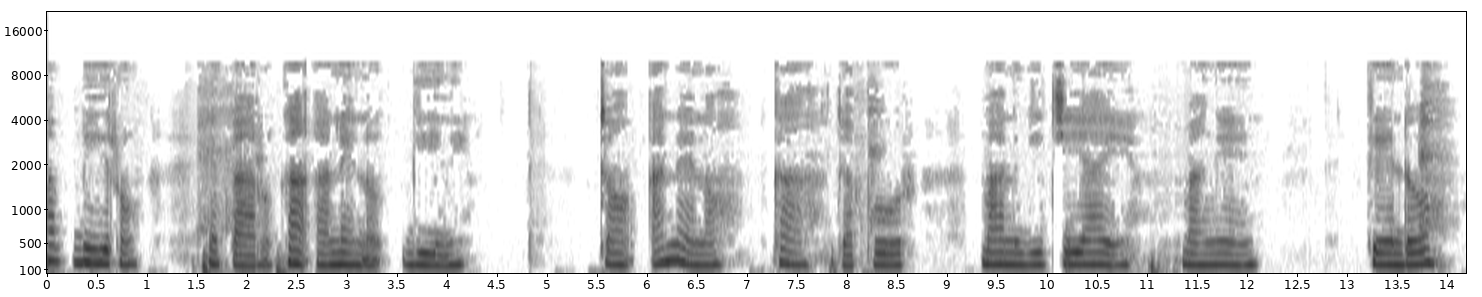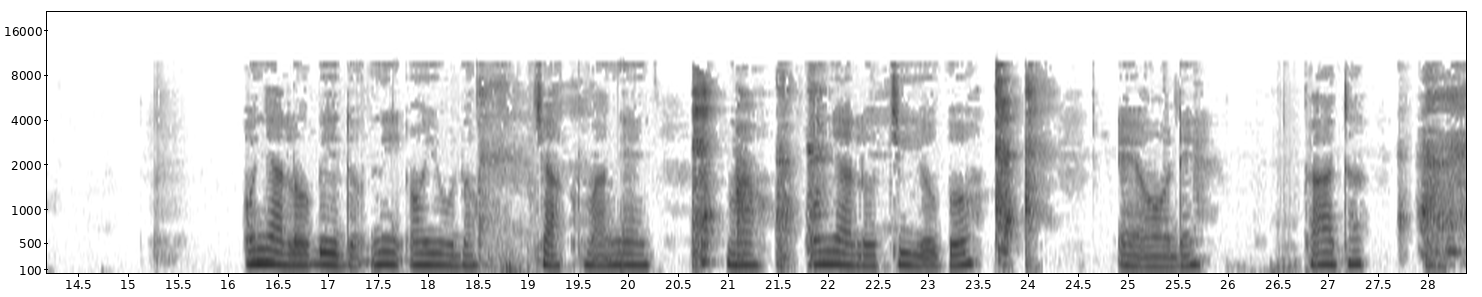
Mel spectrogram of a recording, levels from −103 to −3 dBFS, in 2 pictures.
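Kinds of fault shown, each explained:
Low-bitrate audio saved at a high bitrate: the speech stops dead at 9.7 kHz throughout, with the band-limited sound of a heavily compressed source, likely a low-bitrate AAC file (fitting about 32 kbit/s) re-encoded as high-bitrate MP3, which cannot restore the removed content.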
